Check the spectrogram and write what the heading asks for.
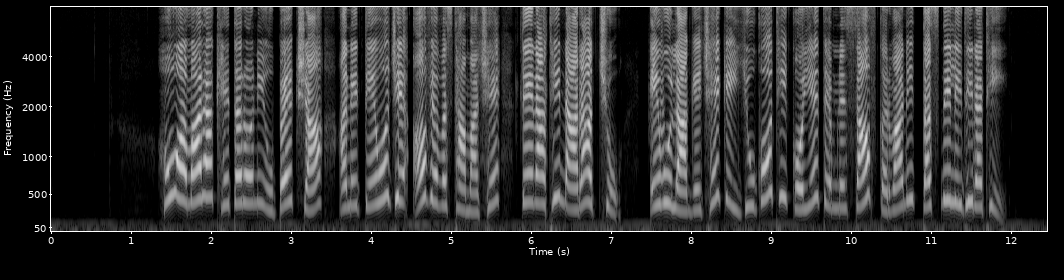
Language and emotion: Gujarati, angry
